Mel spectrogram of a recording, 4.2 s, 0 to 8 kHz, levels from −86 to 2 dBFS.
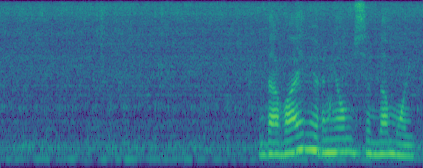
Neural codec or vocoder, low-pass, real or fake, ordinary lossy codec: none; none; real; none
